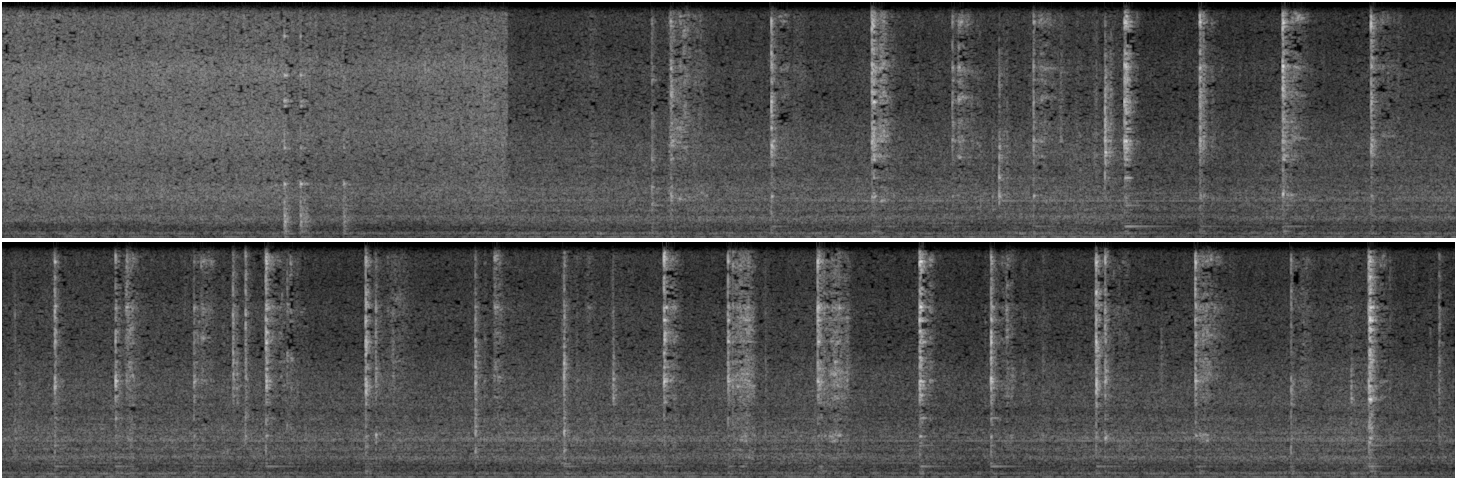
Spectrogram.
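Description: Metal spatula stir-frying pork belly and preserved vegetable in a stainless steel wok, clinking and scraping against the pan about once a second. A sizzle is loudest for the first five seconds, over a steady low hum.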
